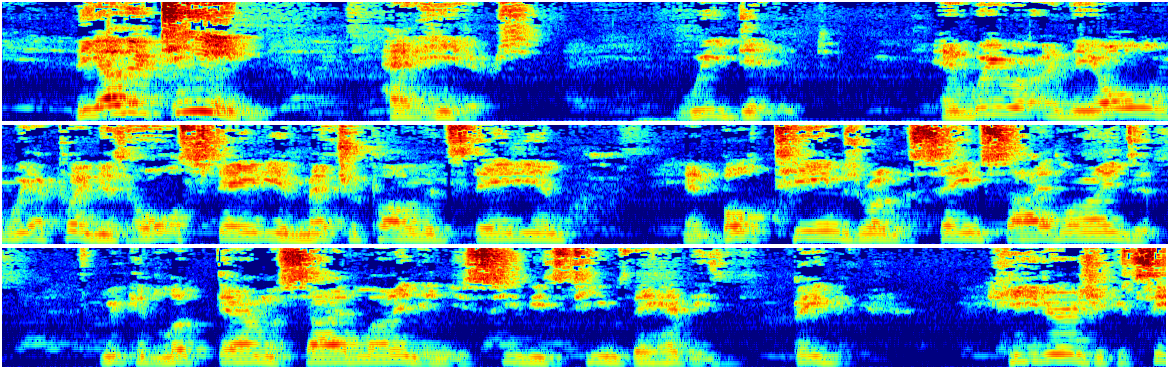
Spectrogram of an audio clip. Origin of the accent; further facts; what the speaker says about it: United States; moved away as an adult; also born or lived in New York / Ithaca, New York / Minnesota / Los Angeles; now in Charleston, South Carolina, United States; I grew up in New Jersey and New York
